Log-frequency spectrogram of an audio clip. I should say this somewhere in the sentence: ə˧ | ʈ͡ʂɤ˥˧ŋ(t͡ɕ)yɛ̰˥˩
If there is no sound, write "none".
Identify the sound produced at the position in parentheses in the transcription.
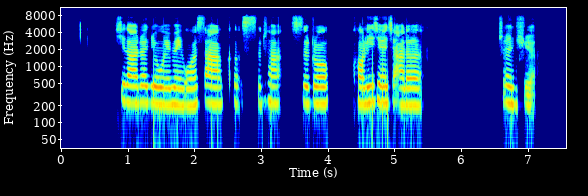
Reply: t͡ɕʰ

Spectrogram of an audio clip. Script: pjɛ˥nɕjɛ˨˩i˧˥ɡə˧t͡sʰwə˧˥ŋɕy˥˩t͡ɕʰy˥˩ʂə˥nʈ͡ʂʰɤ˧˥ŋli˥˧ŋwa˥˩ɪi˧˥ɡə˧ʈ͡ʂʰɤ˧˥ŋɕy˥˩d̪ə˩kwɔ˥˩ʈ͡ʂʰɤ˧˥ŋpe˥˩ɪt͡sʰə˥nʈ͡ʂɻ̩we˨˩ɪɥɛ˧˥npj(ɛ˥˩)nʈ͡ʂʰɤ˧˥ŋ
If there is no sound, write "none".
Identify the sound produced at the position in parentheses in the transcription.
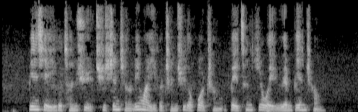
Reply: ɛ˥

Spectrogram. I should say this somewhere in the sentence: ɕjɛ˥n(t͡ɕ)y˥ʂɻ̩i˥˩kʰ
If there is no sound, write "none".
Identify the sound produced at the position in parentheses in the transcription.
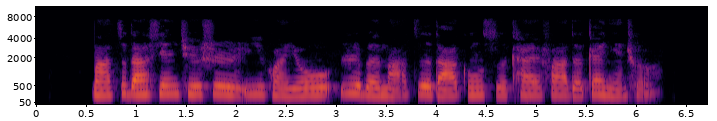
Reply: t͡ɕʰ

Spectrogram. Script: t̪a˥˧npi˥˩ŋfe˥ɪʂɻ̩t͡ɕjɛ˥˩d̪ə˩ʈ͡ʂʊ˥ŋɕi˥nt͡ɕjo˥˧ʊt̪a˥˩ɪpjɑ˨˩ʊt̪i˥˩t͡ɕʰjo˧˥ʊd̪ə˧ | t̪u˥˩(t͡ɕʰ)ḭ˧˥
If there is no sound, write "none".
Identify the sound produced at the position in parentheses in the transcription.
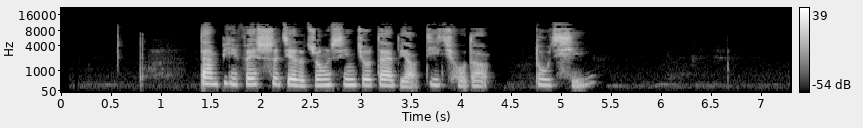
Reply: t͡ɕʰ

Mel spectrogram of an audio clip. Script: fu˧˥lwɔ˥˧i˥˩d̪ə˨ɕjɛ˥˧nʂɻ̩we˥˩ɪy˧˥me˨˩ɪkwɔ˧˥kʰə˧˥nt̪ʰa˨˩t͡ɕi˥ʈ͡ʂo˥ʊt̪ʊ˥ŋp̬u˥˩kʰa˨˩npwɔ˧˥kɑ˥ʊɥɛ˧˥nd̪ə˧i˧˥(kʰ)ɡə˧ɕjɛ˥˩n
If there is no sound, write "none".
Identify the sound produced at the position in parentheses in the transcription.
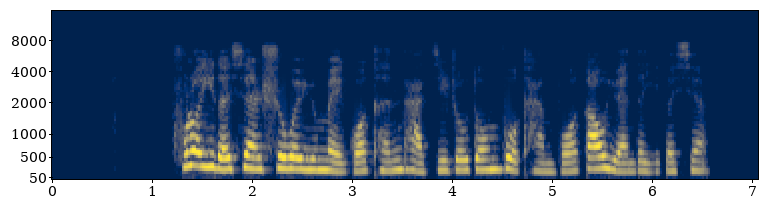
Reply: none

